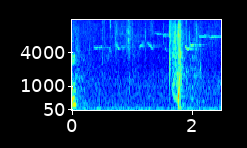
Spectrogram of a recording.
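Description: A short splash about one and a half seconds in as a perch is dropped back into a pond, after a stretch of quiet outdoor background.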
